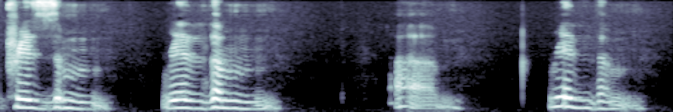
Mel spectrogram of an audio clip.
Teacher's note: So our nasal can be syllabics, as can our L's, and arguably our R's as well.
